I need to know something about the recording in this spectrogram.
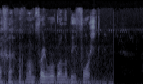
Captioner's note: laughs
